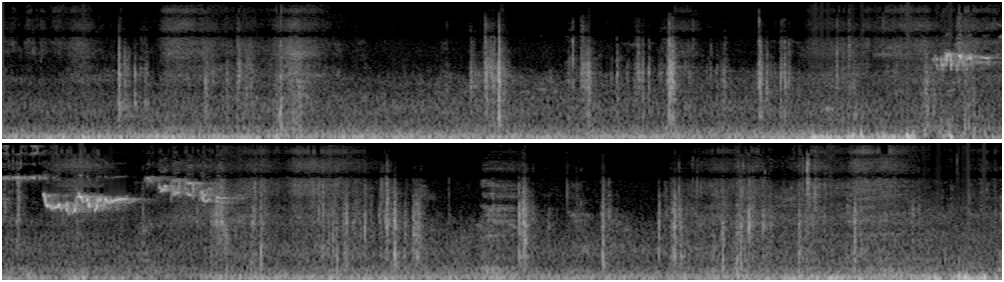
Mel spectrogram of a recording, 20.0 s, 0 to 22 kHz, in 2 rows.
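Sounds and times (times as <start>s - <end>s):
small bird chirping: 8.8s - 12.5s.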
